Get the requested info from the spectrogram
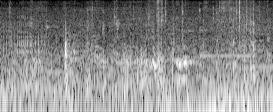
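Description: Hard plastic toy goggles being handled and twisted at the lens rings, giving a run of small ratchet-like clicks.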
